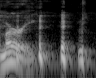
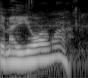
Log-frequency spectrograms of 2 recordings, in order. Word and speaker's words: Maury: I don't know if that's right, but I say Mary. Mary I've County. always said Murray. Yeah, that's okay. I guess I don't know. I couldn't spell it, probably. it's Maury. What? Maury. It's Yeah. got an A in front, Yeah. so the AU is M-A-U.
